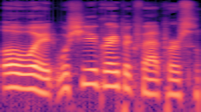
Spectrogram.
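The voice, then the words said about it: Imitates a movie character's voice. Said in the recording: “That's a pretty good impression.”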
